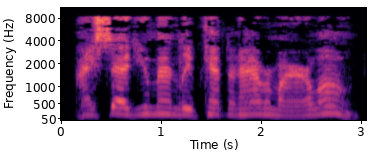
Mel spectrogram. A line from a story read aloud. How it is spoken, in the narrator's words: Captain Cathcart warned them all angrily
